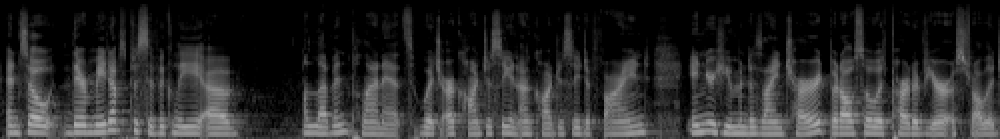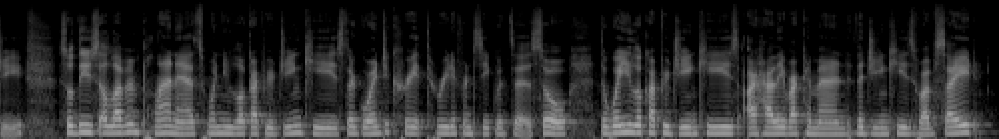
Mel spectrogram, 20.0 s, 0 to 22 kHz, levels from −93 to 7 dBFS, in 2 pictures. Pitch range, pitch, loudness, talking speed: 175-200 Hz, 185 Hz, -36 LUFS, 185 wpm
